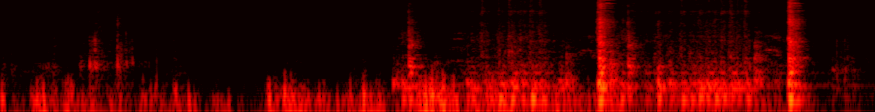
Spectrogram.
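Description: Near silence, with faint rustling and handling of a synthetic-leather zippered pouch from about three seconds in, and two soft knocks.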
